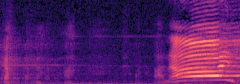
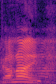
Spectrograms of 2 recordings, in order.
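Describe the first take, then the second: First: The name is stuttered, repeating its first syllable. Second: The name is said smoothly, without stuttering.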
